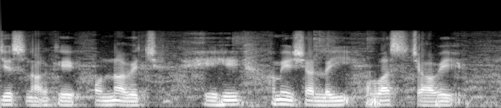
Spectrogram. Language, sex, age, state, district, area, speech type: Punjabi, male, 30-45, Punjab, Mansa, rural, spontaneous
